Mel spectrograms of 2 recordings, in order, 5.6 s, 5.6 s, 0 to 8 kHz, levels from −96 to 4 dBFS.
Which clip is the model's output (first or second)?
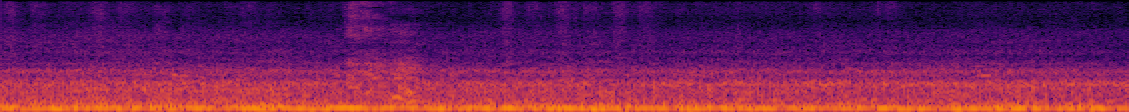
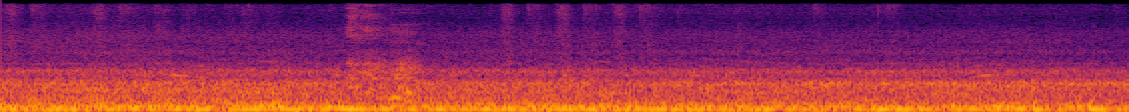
first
